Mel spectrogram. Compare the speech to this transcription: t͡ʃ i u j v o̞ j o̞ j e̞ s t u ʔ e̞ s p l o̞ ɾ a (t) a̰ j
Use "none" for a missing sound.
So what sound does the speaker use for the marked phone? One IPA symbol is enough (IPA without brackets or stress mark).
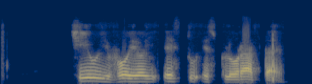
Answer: t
